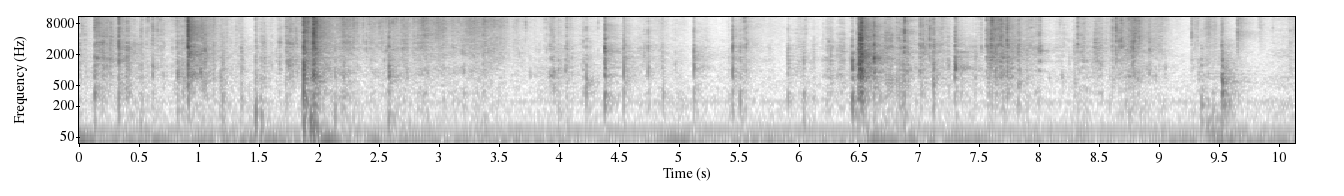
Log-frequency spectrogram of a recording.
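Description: Plastic shrink-wrap being torn and crinkled off a cardboard box of trading cards, with a few sharp snaps, the loudest about two-thirds of the way in. Near the end the card packs rustle as they are slid out of the box.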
